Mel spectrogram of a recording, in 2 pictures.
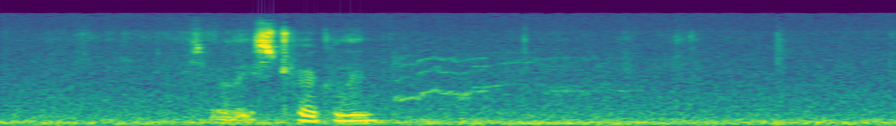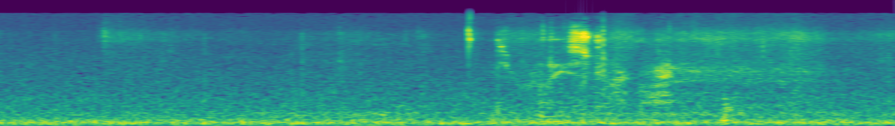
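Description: A middle-aged woman speaks softly close by.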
